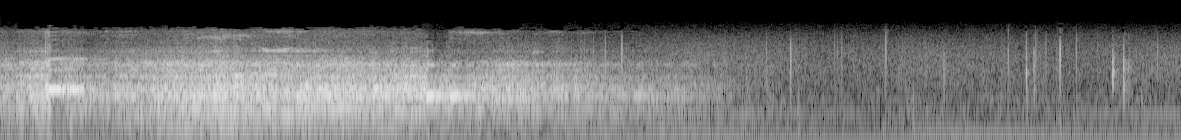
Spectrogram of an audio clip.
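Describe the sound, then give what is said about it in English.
A loud subway train rumbles and roars past, its broad noise fading after about five seconds into a quieter hum with scattered sharp clicks and squeaks. “Well, do you mind if I ride with you on the subway?”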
